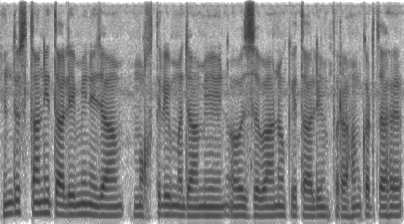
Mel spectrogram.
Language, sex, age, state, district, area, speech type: Urdu, male, 18-30, Uttar Pradesh, Balrampur, rural, spontaneous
